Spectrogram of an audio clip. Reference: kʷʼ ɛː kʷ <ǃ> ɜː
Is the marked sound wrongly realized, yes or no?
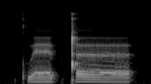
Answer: no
